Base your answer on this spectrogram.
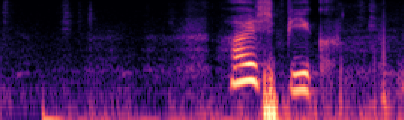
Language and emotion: Russian, sad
